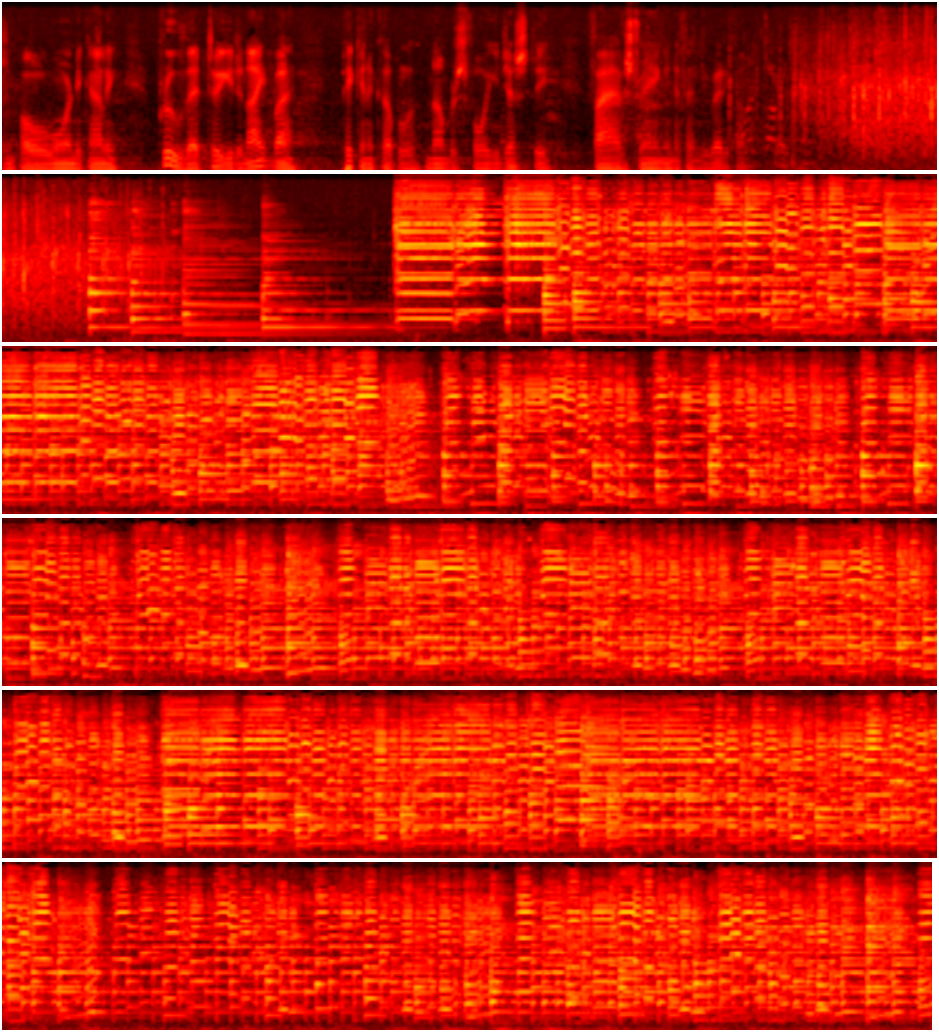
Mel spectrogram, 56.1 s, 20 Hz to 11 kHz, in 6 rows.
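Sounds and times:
fiddle and banjo playing: 0.0s - 5.5s, 9.3s - 56.0s
applause: 7.4s - 11.1s.

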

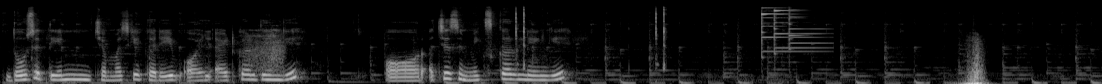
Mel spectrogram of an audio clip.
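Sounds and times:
bright ringing chime: 7.6s - 8.4s.

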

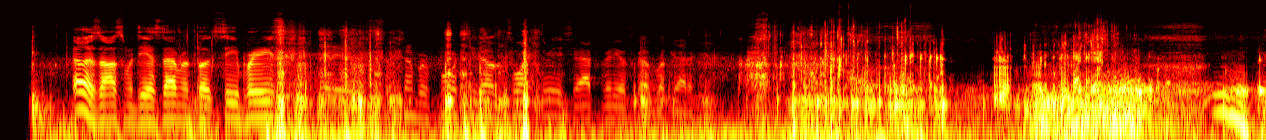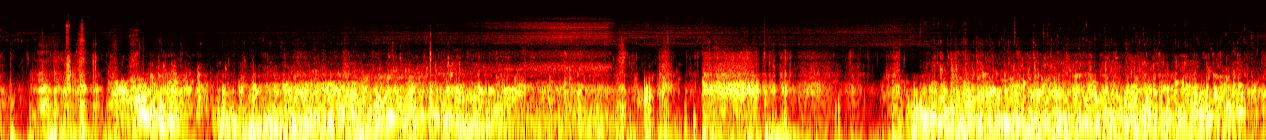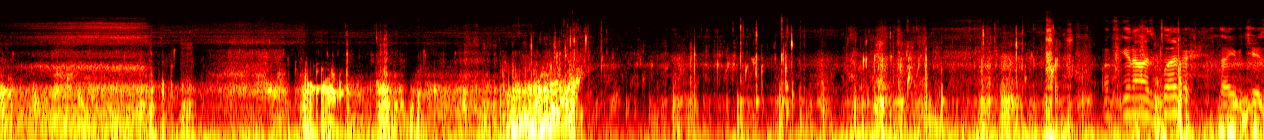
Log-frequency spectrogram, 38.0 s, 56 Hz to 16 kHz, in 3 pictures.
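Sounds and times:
exhaled bubbles rumbling underwater: 7.1s - 35.8s
water splashing: 7.6s - 35.9s
regulator hiss: 17.4s - 21.9s, 25.2s - 30.5s.

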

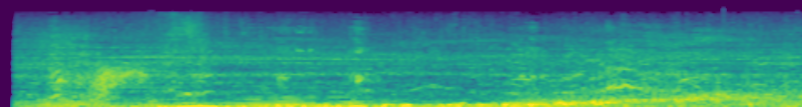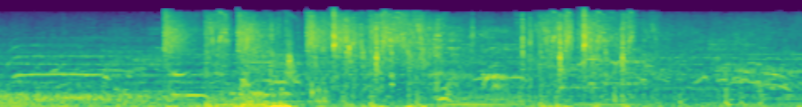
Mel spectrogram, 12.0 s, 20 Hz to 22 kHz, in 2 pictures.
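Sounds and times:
film music: 0.1s - 12.0s
low rumble: 0.7s - 8.2s.

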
